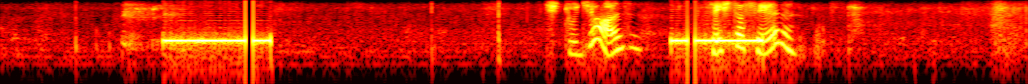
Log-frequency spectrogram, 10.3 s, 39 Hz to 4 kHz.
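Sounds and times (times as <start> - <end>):
telephone signal steady mid-pitched electronic tone: 1.6 - 2.7, 6.7 - 7.7
speech: 5.7 - 8.1.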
